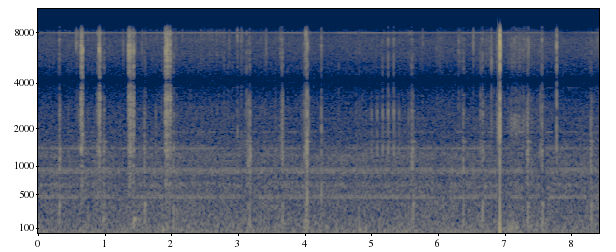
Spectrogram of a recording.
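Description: Faint, irregular clicks and ticks over a low hiss, one sharper click about seven seconds in.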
